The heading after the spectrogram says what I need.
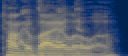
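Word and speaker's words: Tagovailoa: like we're winning in i'm gonna have to learn how to say this man's last name for the record in case you didn't know it's tonga vialoa for everybody listening for the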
